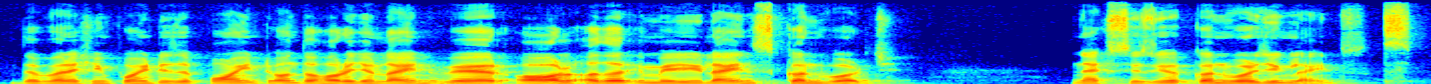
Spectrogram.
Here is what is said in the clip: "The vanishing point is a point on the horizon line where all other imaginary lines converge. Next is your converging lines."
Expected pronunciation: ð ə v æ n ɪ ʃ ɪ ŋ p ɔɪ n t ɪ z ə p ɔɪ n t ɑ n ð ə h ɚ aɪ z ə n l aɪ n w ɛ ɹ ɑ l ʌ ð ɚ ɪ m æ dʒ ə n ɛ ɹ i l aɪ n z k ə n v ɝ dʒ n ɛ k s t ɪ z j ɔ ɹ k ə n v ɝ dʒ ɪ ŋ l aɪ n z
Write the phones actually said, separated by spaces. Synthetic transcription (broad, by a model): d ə v æ n ɪ ʃ ɪ ŋ p ɔɪ n t ɪ z ə p ɔɪ n t ɑ n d ə h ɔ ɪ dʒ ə n l aɪ n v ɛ ɹ ɑ l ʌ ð ɚ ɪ m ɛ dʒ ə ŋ l aɪ n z k ə n v ɝ dʒ n ɛ k s t ɪ z j ɔ ɹ k ə n v ɝ dʒ ɪ ŋ l aɪ n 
